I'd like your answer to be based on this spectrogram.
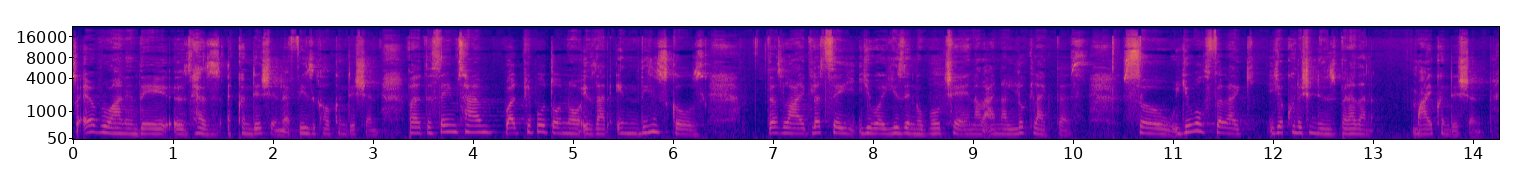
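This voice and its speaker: At a fairly quick pace, a woman speaks in a very deep, low voice with ordinary pitch variation. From South Africa, Soweto. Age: 20s. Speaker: model and content creator. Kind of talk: personal testimony interview.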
